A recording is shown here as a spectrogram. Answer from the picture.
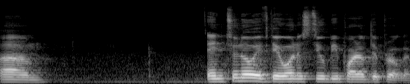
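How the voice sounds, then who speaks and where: The voice belongs to a man. He speaks with a non-native accent. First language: not English. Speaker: student volunteer. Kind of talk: class presentation. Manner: hesitant, many fillers.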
